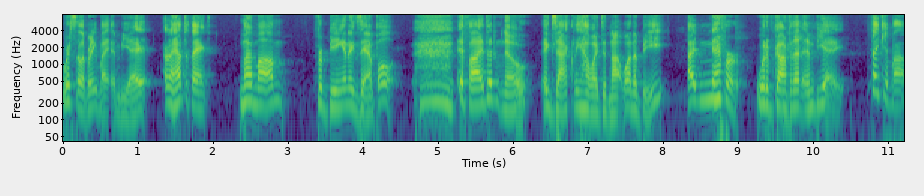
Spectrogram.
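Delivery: high, gushing, mock crying speech.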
